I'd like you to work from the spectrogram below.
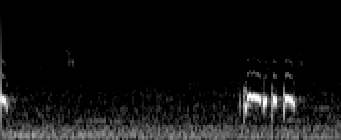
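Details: Zebra dove, a local perkutut, delivering a single crisp phrase of four quick ringing coos after a near-silent stretch, with the tail of an earlier note at the start and low hum underneath.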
